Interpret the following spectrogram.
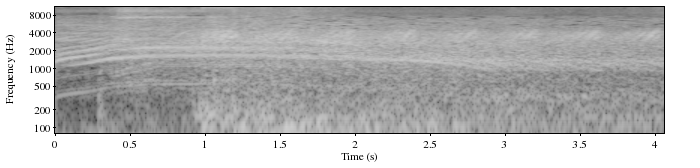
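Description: Anime power-up sound effect for an energy aura: a rising whine that levels off and slowly sinks, joined by a deep rumble from about a second in.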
